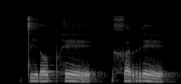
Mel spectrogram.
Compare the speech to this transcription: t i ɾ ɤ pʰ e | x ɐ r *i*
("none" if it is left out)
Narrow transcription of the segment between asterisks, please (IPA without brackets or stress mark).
e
